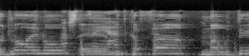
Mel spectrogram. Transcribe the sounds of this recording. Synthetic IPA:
od̪lo̞ʁainuemit̪kafamaut̪i

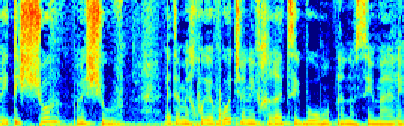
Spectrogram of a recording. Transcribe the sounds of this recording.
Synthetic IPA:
itiʃuvveʃuv | ʔethame̞χujavutʃenivχaʁet͡sibuʁlʔanosimaele

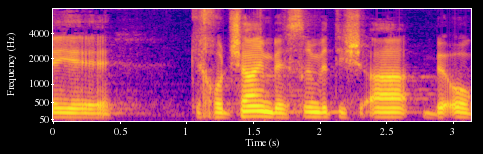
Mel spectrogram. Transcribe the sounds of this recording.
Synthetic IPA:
ej | keχo̞dʃaimbeesʁimvet̪iʃʔabeʔo̞

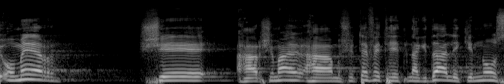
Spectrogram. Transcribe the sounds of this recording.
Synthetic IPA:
ome̞ʁ | ʃehaʁeʃimaɦameʃut̪e̞fe̞t̪hit̪naɡd̪alekinos

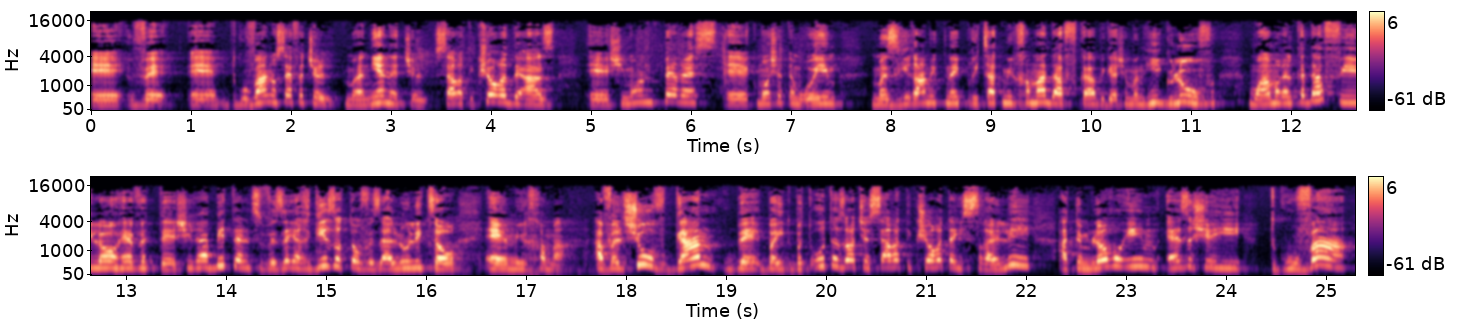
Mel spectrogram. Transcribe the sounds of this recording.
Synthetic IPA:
eved̪ɡuvano̞se̞fet̪ʃelmeanje̞ne̞tʃe̞lsaʁatikʃo̞ʁet̚deʔaz | eʃimo̞npe̞ʁesekmo̞ʃeatemʁo̞imː | azhiʁamipne̞jpʁit͡satmilχamadafkabiɡlalʃe̞manɦiɡluv | moamaʁelkadafilo̞oɦe̞ve̞teʃiʁejabite̞lzvezejaʁɡizo̞to̞vezealulit͡so̞ʁemilχama | ʔavalʃuvɡambebaitbatʔutazo̞tʃesaʁatikʃo̞ʁe̞thaisʁae̞li | ʔa̰te̞mlo̞ʁo̞imezeʃii | t̪ɡuva

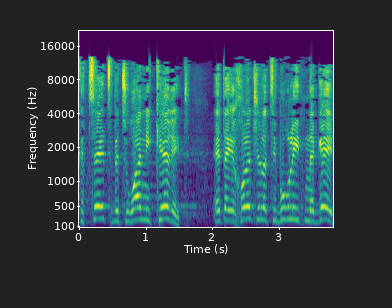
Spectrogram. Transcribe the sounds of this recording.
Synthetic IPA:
kat͡se̞t͡sbe̞t͡suʁanike̞ʁet | ethaje̞χo̞le̞tʃe̞lat͡sibuʁleitnaɡe̞

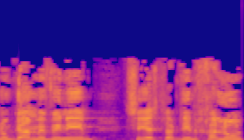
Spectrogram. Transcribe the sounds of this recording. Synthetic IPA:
nuɡamːevinim | ʃejeʃbsak̚d̪inχalu

